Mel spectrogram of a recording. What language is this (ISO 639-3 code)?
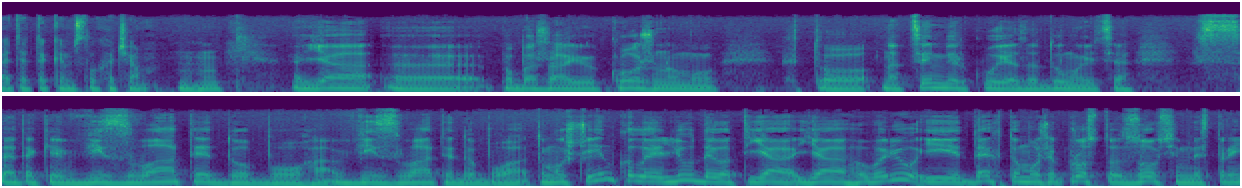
ukr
